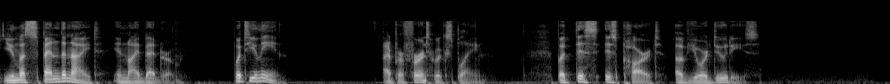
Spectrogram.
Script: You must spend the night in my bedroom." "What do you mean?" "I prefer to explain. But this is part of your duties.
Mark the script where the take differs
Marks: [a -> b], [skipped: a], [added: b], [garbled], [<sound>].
You must spend the night in my bedroom." "What do you mean?" "I prefer to explain. But this is part of your duties.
